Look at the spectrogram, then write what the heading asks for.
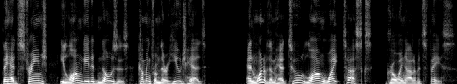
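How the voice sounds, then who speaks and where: A man narrating an audiobook story in an expressive, dramatic storytelling manner. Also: on the high side, slow pace, no room sound, clean studio sound.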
